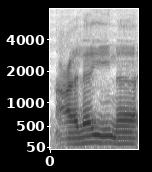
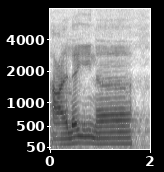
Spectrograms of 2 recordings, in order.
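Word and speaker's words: عَلَيْنَا: আছে আসসালামু আলাইনা আলাইনা এখানে আইন দিয়ে চাপ দিয়ে আলাইনা বাংলা উচ্চারণ দেখুন আসসালামু আলাইনা আছে এখানে ভুল কিন্তু বলতে হবে কি আসসালামু আলাইনা আলাইনা এখানে এই আইন যেহেতু এখানে চাপ দিতে হবে আলাইনা আসসালামু আলাইনা অর্থ আমাদের উপর শান্তি বর্ষিত হোক।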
